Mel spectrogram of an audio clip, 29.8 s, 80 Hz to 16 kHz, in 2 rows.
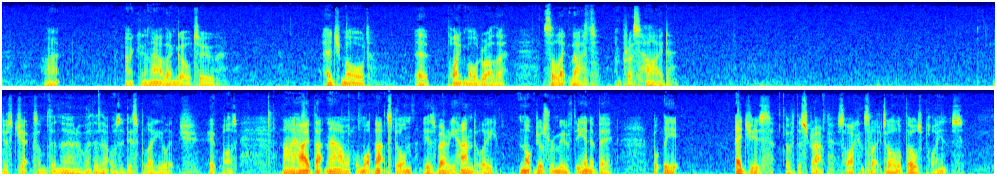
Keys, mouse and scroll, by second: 4.4-6.1 drag, 8.2-9.9 drag, 9.9-11.8 middle drag, 14.4-19.0 middle drag, 19.0 h, 19.5 middle click, 21.1-25.1 middle drag, 25.2 middle click, 25.8-26.4 scroll down 1, 26.4-26.9 scroll down 1, 26.9-28.7 middle drag, 28.1 a.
